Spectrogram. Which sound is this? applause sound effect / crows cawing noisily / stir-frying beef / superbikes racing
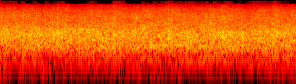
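applause sound effect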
